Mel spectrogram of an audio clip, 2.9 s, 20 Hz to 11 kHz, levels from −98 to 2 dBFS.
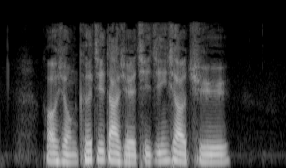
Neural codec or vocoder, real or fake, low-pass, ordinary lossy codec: none; real; 7.2 kHz; MP3, 48 kbps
